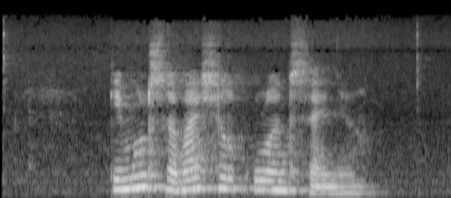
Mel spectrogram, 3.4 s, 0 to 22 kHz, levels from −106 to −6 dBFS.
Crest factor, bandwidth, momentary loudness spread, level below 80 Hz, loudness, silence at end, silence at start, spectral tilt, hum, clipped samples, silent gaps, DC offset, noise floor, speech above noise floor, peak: 18 dB; 14.5 kHz; 15 LU; -68 dBFS; -29 LUFS; 0.55 s; 0.85 s; -4.5 dB/octave; none; under 0.1%; none; under 0.1%; -59 dBFS; 31 dB; -14 dBFS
